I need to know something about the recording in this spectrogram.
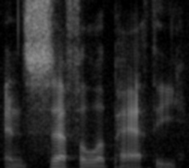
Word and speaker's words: encephalopathy: Chronic traumatic encephalopathy. He's probably depressed because he can't fucking pronounce it.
